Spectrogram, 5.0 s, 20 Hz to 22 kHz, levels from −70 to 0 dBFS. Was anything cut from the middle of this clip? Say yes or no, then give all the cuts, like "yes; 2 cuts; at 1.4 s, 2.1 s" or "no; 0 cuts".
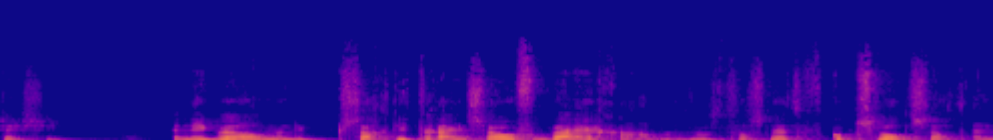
yes; 1 cut; at 1.1 s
